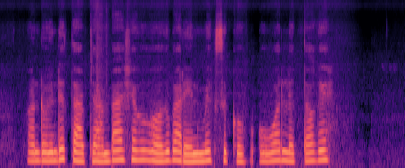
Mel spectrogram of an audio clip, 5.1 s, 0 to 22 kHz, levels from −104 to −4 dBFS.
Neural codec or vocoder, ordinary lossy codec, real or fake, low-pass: vocoder, 44.1 kHz, 128 mel bands, Pupu-Vocoder; none; fake; none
